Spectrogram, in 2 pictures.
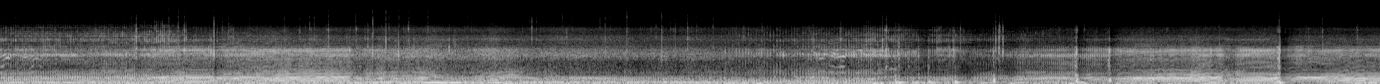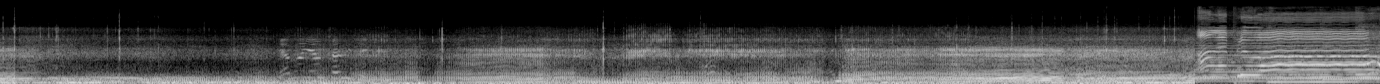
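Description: Motocross bike engine, heard close up from the rider's helmet, revving up and dropping back again and again as the rider accelerates, shifts and rolls off around the track.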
